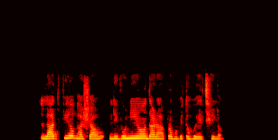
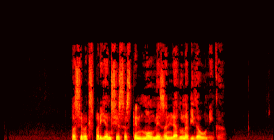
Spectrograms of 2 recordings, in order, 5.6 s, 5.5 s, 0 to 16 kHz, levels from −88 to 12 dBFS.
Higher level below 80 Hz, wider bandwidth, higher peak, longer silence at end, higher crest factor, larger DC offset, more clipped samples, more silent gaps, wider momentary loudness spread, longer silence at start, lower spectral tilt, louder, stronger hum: second, -72 dBFS vs -58 dBFS; second, 7.8 kHz vs 11.5 kHz; second, -10 dBFS vs -4 dBFS; about the same, 1.15 s vs 1.1 s; about the same, 16 dB vs 18 dB; neither; neither; first, 1.19-1.24 s, 2.09-2.16 s vs none; first, 11 LU vs 7 LU; second, 0.8 s vs 1.45 s; about the same, -5.5 dB/octave vs -5.5 dB/octave; second, -27 LUFS vs -19 LUFS; neither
